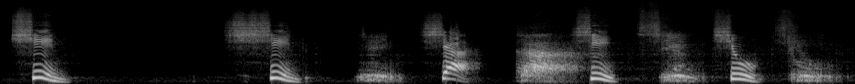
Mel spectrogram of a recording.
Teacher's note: dia punya satu sifat yang spesifik hanya dia yang punya namanya tafasi apa itu tafasyi tersebarnya udara pada saat penyebutan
